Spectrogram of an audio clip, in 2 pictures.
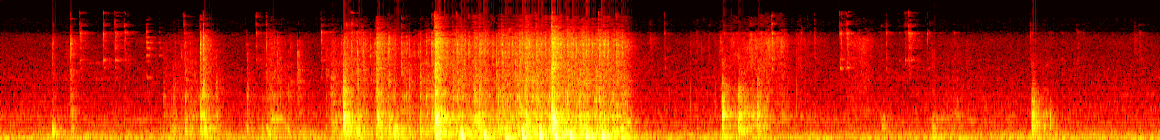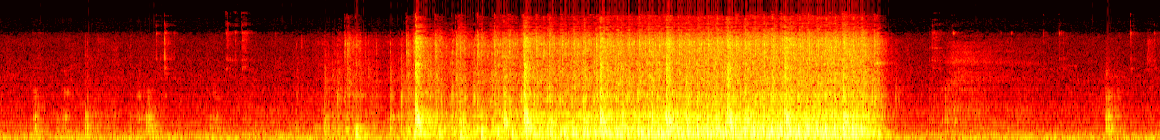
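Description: A sewing machine stitches the seams of a gharara in two runs of close, rapid mechanical whirring, a short burst first and then a longer steady one, with soft handling clicks between.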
